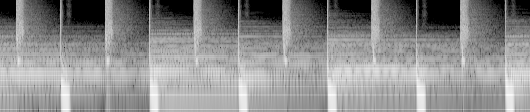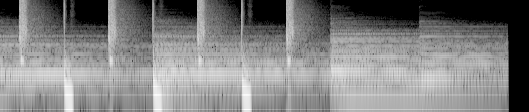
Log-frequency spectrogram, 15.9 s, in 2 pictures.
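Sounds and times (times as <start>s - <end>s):
beats: 0.2s - 12.6s.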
